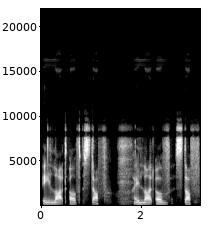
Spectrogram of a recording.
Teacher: but it sounds like u v and the vowel uh of a lot of times you don't hear the v at all because it's just shortened to uh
